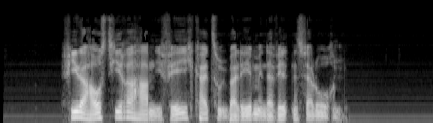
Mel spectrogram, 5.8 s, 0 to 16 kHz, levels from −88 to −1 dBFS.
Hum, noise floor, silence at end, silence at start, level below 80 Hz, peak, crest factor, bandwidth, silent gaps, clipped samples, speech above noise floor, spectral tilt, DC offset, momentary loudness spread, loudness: 50 Hz at -45 dBFS; -58 dBFS; 1.25 s; 0.85 s; -38 dBFS; -2 dBFS; 20 dB; 10.5 kHz; none; under 0.1%; 39 dB; -7 dB/octave; under 0.1%; 9 LU; -20 LUFS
